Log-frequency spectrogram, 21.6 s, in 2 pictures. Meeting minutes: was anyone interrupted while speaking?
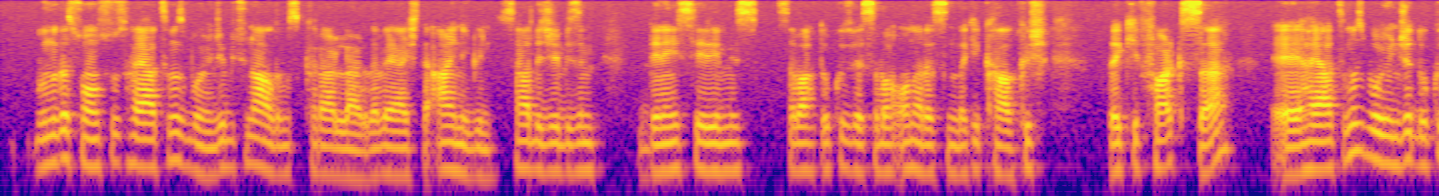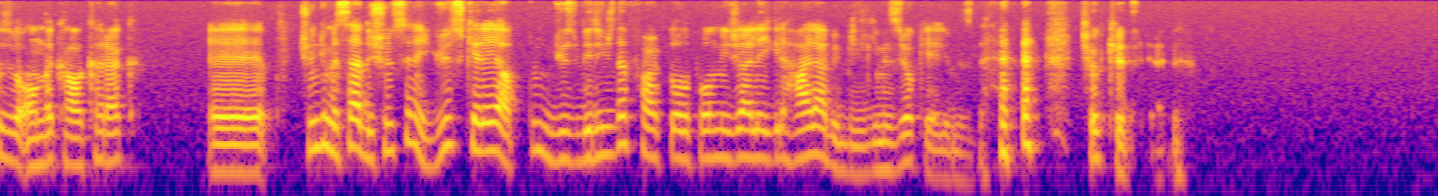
No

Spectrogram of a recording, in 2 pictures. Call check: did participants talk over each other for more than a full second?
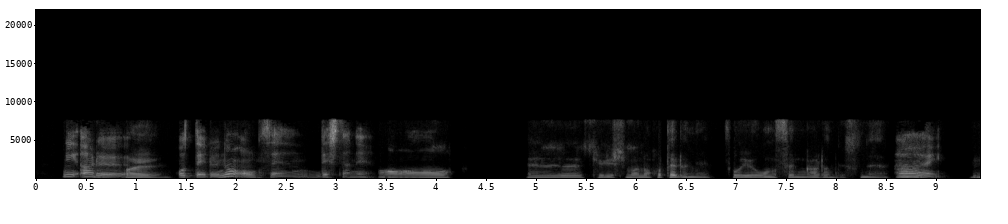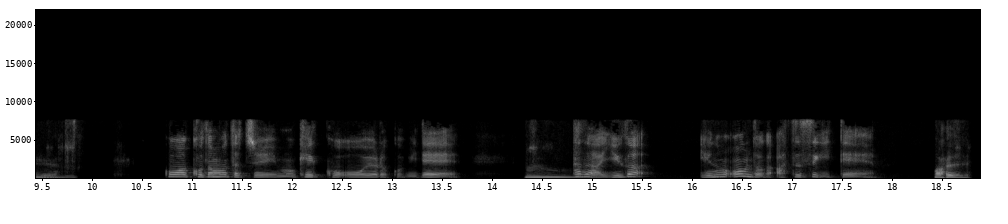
No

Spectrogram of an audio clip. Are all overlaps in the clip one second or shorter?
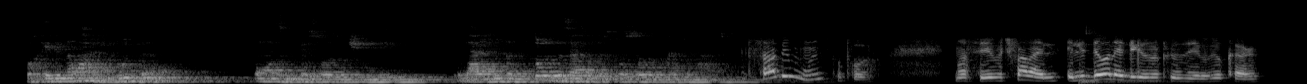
Yes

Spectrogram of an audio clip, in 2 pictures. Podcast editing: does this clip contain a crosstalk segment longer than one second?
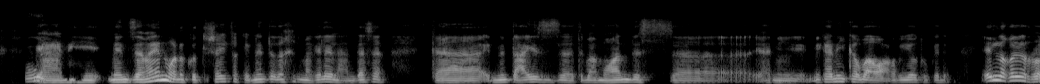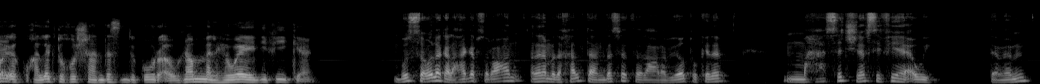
No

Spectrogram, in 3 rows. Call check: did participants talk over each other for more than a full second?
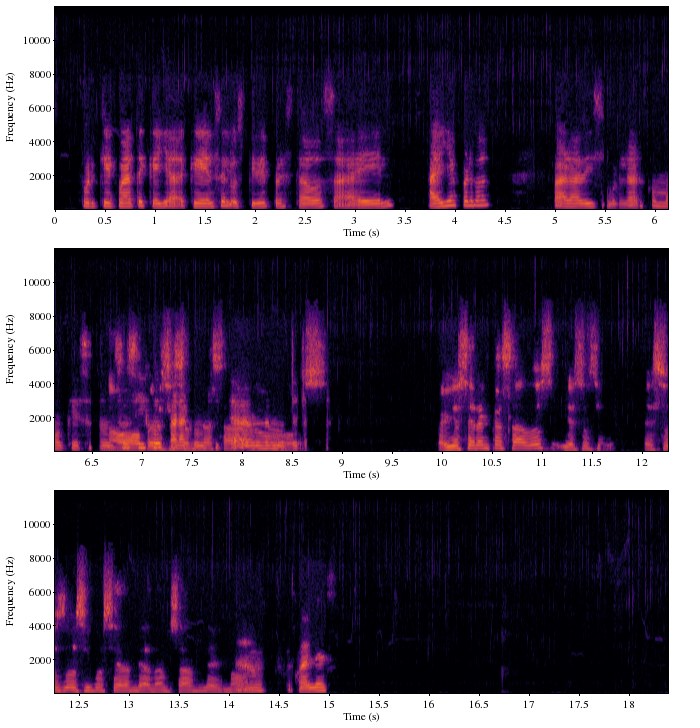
Yes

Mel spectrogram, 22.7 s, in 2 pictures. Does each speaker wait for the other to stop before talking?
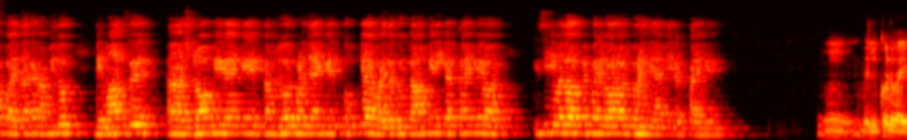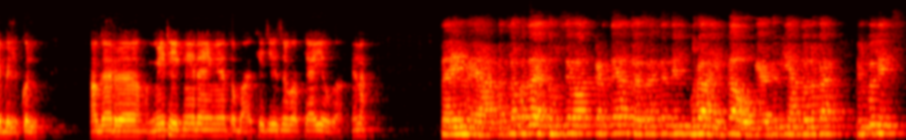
Yes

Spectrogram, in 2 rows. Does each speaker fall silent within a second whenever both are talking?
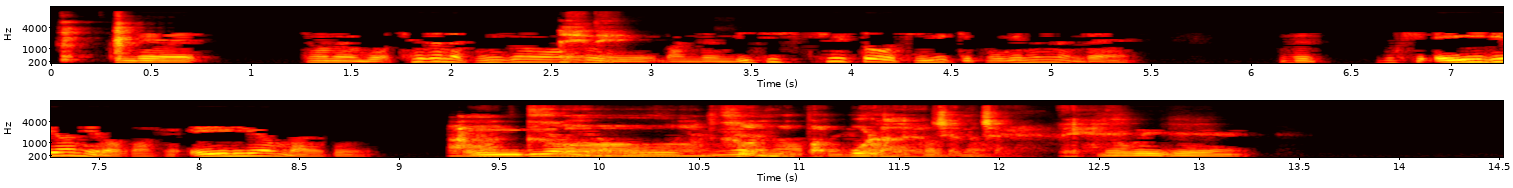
No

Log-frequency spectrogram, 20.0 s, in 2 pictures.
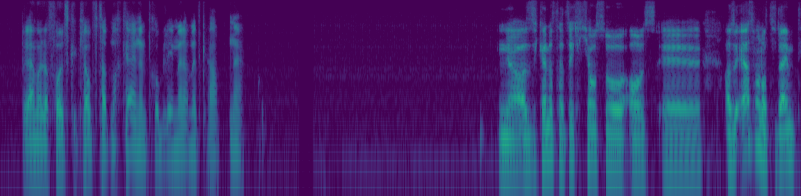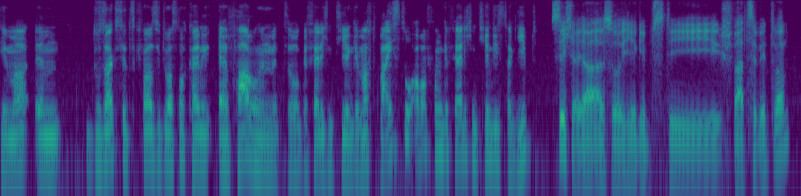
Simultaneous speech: No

